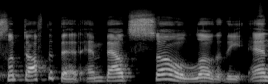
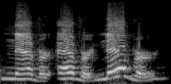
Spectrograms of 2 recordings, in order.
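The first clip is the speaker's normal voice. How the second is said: high loud wailing cry; wailing sob; 12 semitones higher, 10 dB louder than usual. A narrator's reading. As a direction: wail through the tears. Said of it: "he wailed".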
